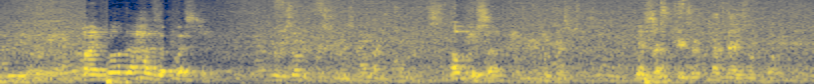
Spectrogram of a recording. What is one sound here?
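A woman speaks with energy into a microphone, heard through loudspeakers in an echoing hall.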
